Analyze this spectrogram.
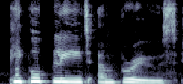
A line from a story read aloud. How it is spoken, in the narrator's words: she shouted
